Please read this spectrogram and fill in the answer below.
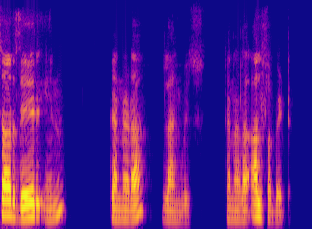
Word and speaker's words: Kannada: remember is while pronouncing Kannada, all the words in Kannada will end with full vowel. See, many times what happens, people say Kannad, right? It is not Kannad, it is Kannada.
